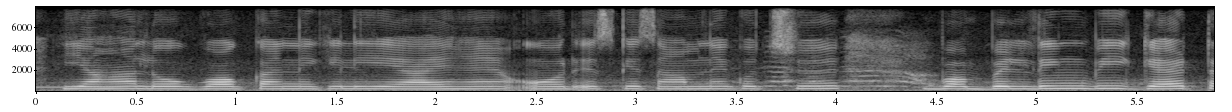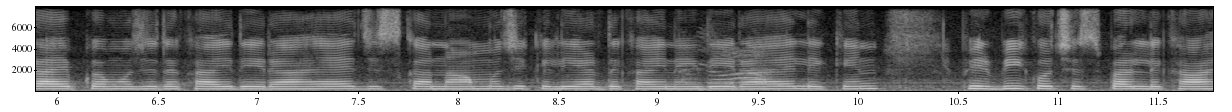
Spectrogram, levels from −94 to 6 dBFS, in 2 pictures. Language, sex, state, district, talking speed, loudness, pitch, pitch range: Hindi, female, Bihar, Begusarai, 210 wpm, -18 LUFS, 225 Hz, 220-230 Hz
